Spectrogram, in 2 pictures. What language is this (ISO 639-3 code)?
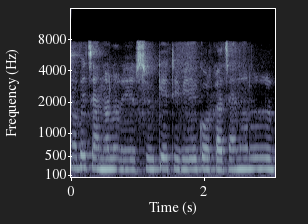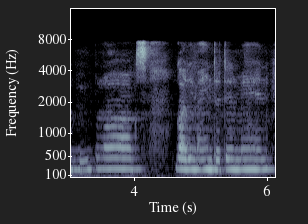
nep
